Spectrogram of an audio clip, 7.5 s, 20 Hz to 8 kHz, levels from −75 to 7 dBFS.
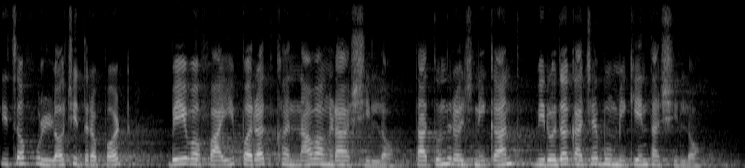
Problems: none marked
